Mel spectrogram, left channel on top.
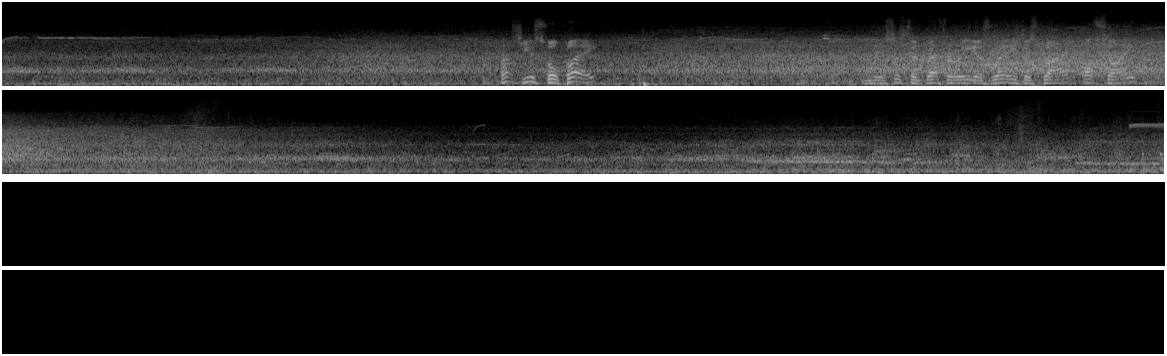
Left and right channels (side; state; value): right; silent; digital silence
